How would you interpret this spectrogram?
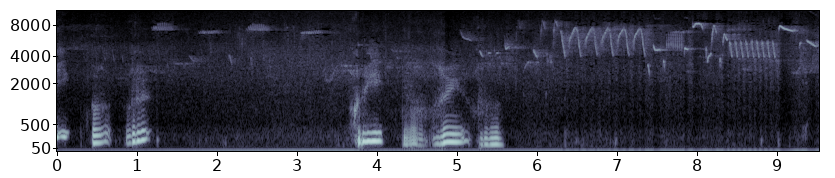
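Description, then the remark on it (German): Several short, strained calls give way to a rapid series of thin, high-pitched chirps, like young birds calling insistently and continuously, with a faint hiss behind them. “Also ich sag mal, dieses hohe C, das klingt für mich fast wie Jungvögel.”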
